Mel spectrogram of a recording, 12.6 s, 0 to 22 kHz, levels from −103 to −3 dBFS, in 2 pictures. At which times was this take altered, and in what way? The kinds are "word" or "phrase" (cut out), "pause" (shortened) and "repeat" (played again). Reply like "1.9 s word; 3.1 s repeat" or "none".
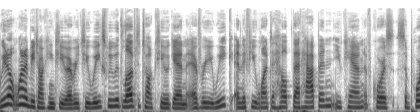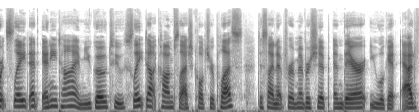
none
